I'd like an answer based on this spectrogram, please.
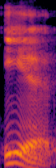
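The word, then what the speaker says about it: heir: আকাশের দিকে বা আকাশে দু নাম্বার ওয়ার্ডটা দেখো এয়ার উচ্চারণ হচ্ছে এইচ আই এয়ার এয়ার মানে হচ্ছে উত্তরাধিকারী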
